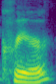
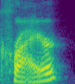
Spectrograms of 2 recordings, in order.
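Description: First: The first vowel sounds like 'ee'. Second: The first vowel sounds like 'eye'. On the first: This is how the family says the name. The speaker calls it right. "we say Creer" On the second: This is how most outsiders say the name. The speaker calls it wrong. "most people say Crier"

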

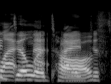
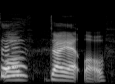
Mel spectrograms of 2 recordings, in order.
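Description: First: The name is said flattened, with plain English sounds. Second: The name is said with a Russian-style sound. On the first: "Just flatten it right out" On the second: "You're really putting a fake Russian accent"

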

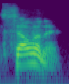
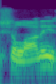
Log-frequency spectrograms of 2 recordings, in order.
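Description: First: The stress falls on the first syllable. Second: The stress falls on a later syllable. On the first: The speaker calls it right. "In Finnish, the first syllable is always accented" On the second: The speaker calls it wrong. "we've said Teemu Selanne's name wrong for 30 years"

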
